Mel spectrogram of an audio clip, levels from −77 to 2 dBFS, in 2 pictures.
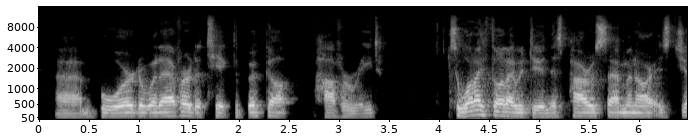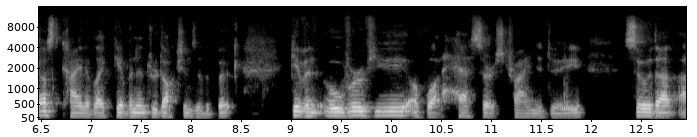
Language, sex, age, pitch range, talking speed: English, male, 30-49, 105-120 Hz, 210 wpm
